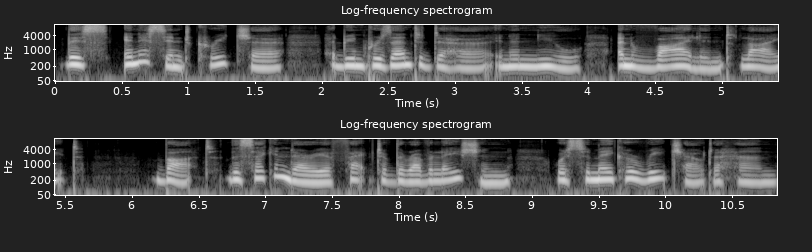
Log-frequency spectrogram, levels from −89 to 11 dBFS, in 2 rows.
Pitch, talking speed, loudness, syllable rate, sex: 200 Hz, 160 wpm, -19 LUFS, 4.7 syllables/s, female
